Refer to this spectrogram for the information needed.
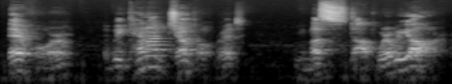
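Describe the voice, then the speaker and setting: A man voicing a living scarecrow from a storybook, reasoning calmly in a measured, matter-of-fact way. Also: mid-range voice, echoey room, distant mic, a little hiss or hum, lightly acted, low-quality recording. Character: male living scarecrow, calm, logical, self-sacrificing.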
